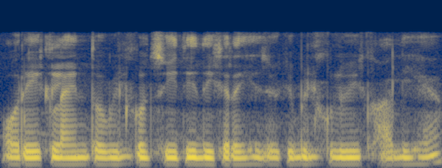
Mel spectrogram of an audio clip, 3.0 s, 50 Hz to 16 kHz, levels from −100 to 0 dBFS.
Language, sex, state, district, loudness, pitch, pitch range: Hindi, female, Bihar, West Champaran, -15 LUFS, 140 Hz, 140-145 Hz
